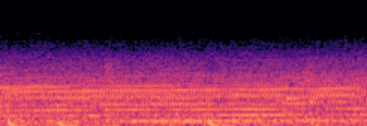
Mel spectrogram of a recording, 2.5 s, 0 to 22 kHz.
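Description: A car drives across a bridge in Forza Motorsport 7, a sustained engine drone with steady harmonic tones and slight pitch shifts, continuous and fairly loud without talk.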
